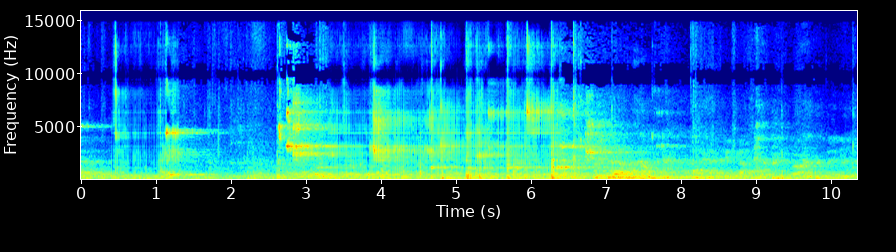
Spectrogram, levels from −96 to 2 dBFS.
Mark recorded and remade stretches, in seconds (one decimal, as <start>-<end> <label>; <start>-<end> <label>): 0.0-0.4 recorded; 0.4-1.3 remade; 1.3-3.3 recorded; 3.3-6.4 remade; 6.4-10.4 recorded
